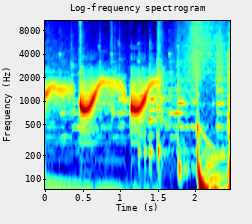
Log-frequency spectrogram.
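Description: A cartoon 'boing' sound effect repeated three times, each a quick rising glide, about two-thirds of a second apart.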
